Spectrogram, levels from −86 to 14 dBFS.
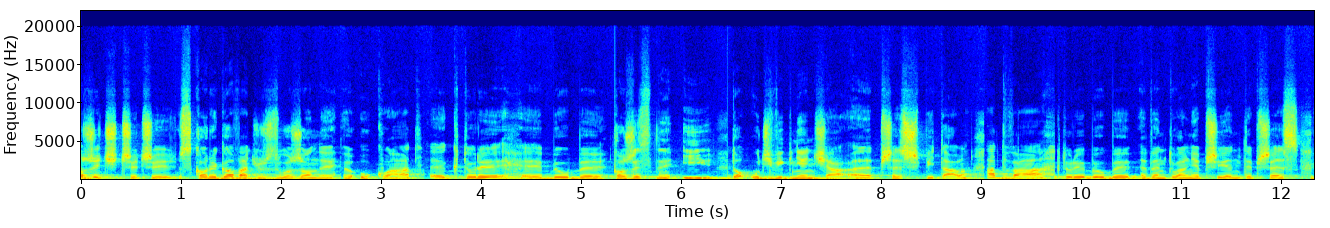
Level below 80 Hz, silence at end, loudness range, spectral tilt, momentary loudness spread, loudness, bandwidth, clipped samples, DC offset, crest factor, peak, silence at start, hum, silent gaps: -50 dBFS; 0 s; 1 LU; -4.5 dB/octave; 5 LU; -17 LUFS; 15 kHz; under 0.1%; under 0.1%; 16 dB; 0 dBFS; 0 s; none; none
